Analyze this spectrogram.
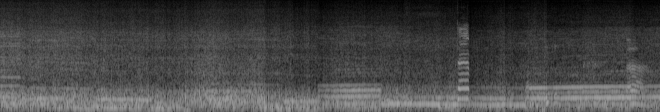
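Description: A motorcycle engine hums steadily and shifts pitch as the rider changes gears.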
